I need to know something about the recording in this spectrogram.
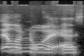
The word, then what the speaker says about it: Illinois: The S is silent. It's Illinois.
